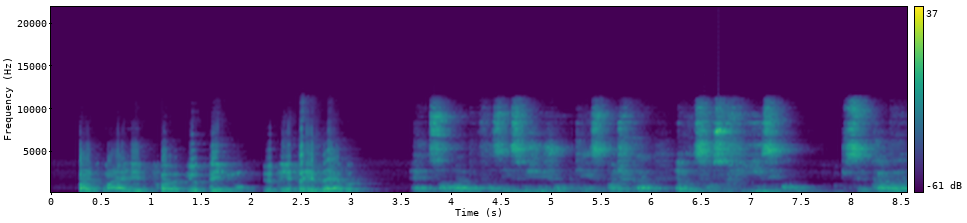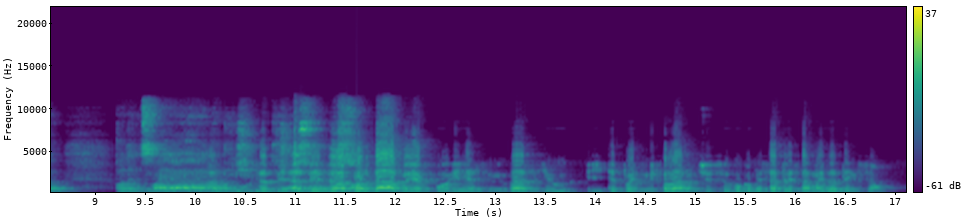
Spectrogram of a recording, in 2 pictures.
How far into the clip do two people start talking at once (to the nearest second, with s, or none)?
10 s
